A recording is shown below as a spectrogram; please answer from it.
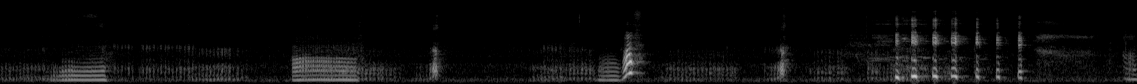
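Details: Young puppies learning to bark: low, tonal growling whines in short spells, then a quick run of about six high, sharp yaps near the end. There is faint room noise between the calls.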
